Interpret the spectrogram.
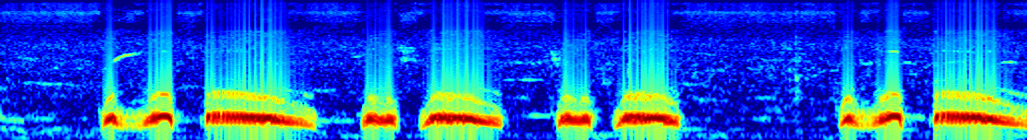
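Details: Spotted dove kept in a cage for luring, cooing in clear two-note phrases, a brief coo then a longer descending one, repeated four times with a pause before the last.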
